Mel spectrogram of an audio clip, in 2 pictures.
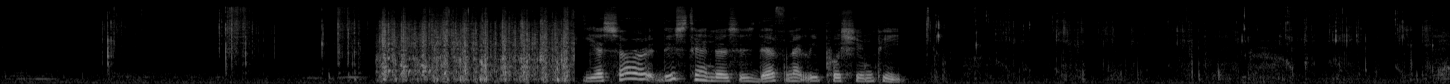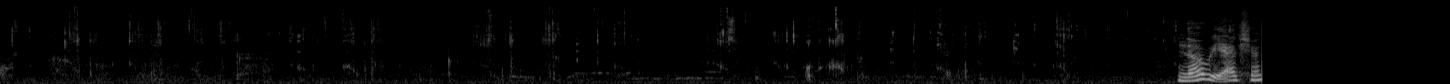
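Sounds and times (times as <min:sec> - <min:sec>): person chewing crispy food: 0:01.0 - 0:05.8, 0:09.2 - 0:26.3.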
